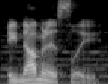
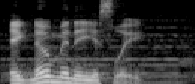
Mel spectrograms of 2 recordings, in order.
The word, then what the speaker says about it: ignominiously: His performance ended his budding career in magic almost ignominiously. It's ignominious. Jeez, there's another syllable there. Ignominiously.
